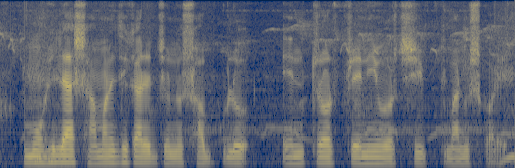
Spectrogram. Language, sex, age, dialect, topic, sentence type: Bengali, male, 18-24, Northern/Varendri, banking, statement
